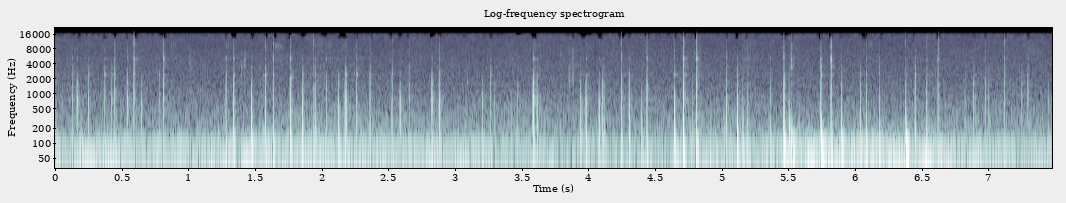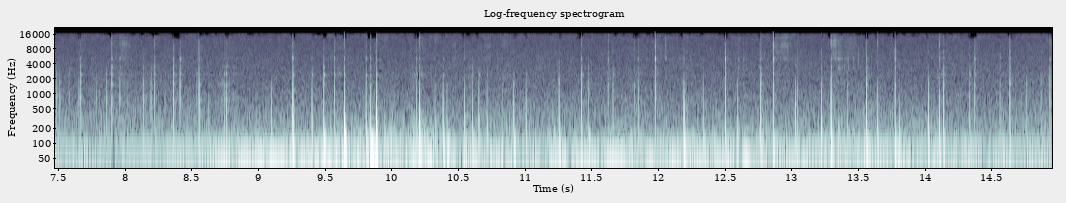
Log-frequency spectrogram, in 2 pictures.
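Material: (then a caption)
Wood. A small, light, solid wooden cutting board with a handle is scratched and tapped with long nails right beside the recorder. Dense, quick clicks and scrapes sit over a low, steady rumble. The activity swells around the middle and again near the end.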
